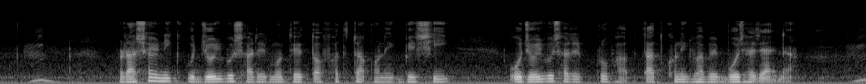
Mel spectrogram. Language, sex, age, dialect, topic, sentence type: Bengali, male, 18-24, Standard Colloquial, agriculture, question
